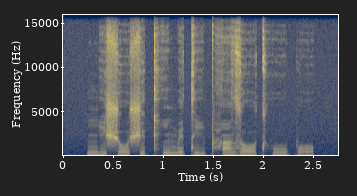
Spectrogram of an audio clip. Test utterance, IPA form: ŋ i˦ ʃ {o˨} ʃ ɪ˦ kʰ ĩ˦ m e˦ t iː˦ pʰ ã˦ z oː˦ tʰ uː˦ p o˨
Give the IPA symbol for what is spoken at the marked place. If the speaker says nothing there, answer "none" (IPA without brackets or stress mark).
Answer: o˨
